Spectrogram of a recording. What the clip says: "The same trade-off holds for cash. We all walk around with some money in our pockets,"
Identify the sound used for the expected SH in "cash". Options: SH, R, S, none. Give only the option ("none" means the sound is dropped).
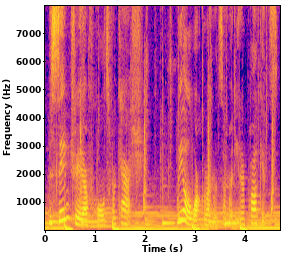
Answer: SH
